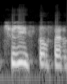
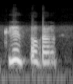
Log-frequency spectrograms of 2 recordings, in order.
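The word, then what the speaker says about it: Christopher: שככה רושמים את זה ולא מבטאים את ה-S, וכמו שלמשל כריסטופר, אתה רושם CH, אתה לא אומר צ'ריסטופר, אתה אומר כריסטופר, שום דבר, לא רק שהוא לא אישר את זה. S-E-A-N, e כן.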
